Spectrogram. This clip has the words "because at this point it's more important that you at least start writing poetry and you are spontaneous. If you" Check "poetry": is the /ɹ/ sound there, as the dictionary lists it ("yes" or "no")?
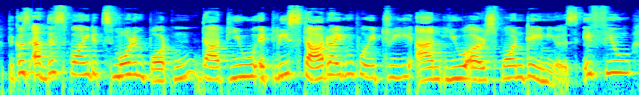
yes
